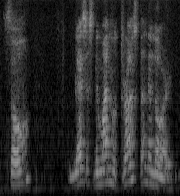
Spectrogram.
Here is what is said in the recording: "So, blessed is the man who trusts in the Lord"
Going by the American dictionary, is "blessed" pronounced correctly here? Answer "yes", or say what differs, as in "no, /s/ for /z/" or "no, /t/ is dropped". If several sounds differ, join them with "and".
no, /t/ is dropped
